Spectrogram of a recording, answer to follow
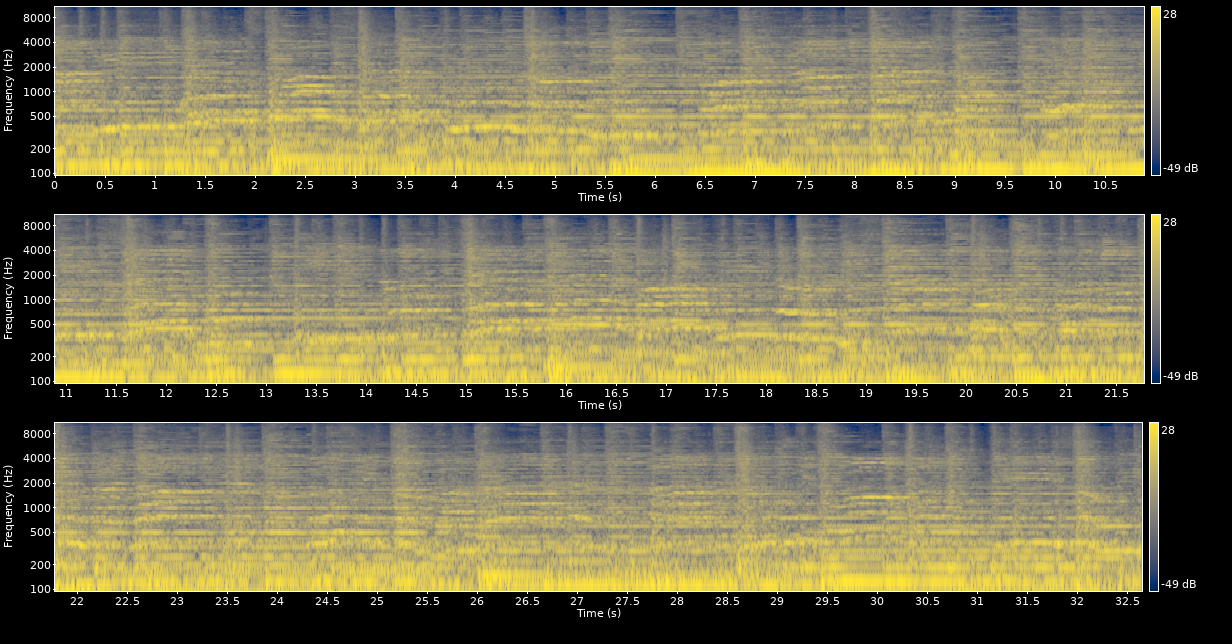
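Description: Live church worship band playing a slow Spanish-language worship song: a woman sings lead over acoustic and electric guitar with drums keeping a steady beat.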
